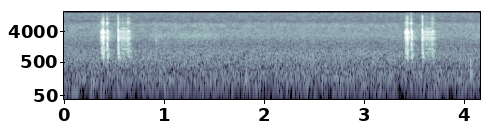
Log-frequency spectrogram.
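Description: Two quick clusters of sharp clicks, three in each: one about half a second in and another near the end, over a faint steady hiss.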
